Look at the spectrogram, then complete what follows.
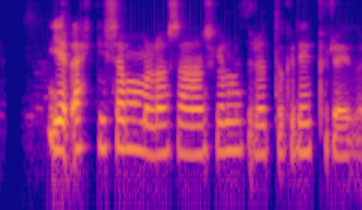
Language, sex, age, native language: Icelandic, female, 20-29, Icelandic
